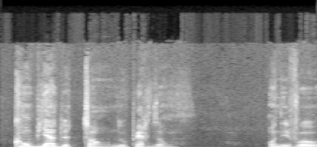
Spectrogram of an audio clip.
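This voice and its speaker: Speaking at a very slow pace, a man with a fairly high pitch sounds somewhat breathy, his intonation lively. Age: 60s. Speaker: preacher. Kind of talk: sermon. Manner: halting.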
